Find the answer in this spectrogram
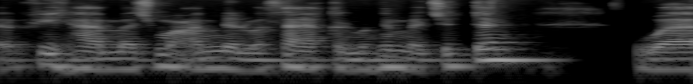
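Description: A man speaks in a somewhat breathy voice. The background is quiet. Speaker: university history professor and presenter. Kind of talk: webinar presentation with screen share. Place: home room. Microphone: earbuds.

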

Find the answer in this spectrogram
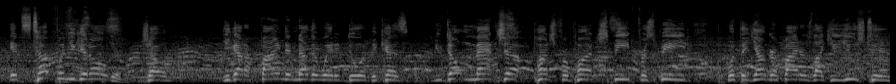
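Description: Over loud background noise, a man speaks at a fairly quick pace with ordinary pitch variation in a dry sound with no echo. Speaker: boxing color commentator. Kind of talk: commentary.

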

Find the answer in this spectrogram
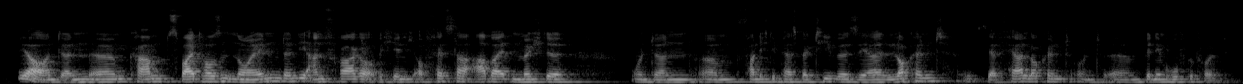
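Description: A man talks at a fairly slow pace in a medium pitch, with monotone, flat intonation. Audible room echo and noticeable background noise surround him. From near Hamburg, Lower Saxony, Germany. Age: 30s. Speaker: sports club volunteer service manager. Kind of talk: casual interview.

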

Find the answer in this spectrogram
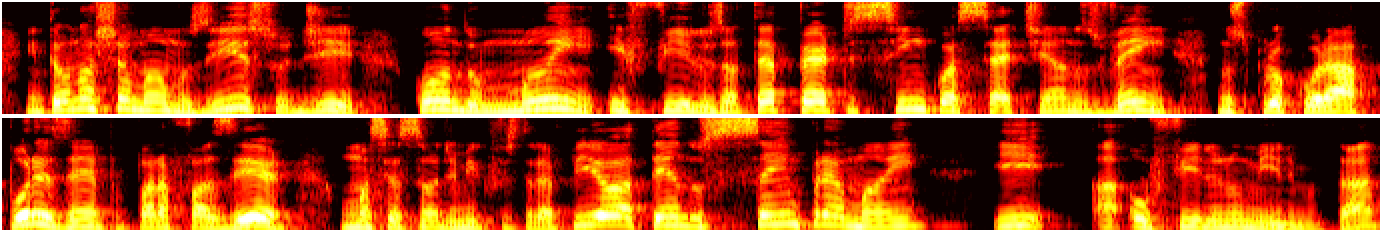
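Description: A man speaks at a fairly slow pace against a quiet background. His high voice has lively intonation. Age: 50s. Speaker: physiotherapy teacher. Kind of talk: lecture. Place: studio.

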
